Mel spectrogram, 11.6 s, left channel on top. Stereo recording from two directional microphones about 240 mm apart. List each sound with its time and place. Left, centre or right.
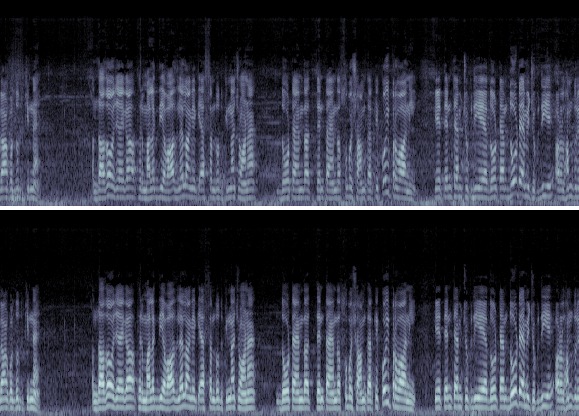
0.0 s a man's voice: right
